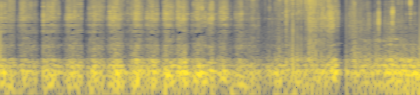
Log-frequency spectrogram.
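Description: Long nails and fingertips scratch fast and hard across the bare metal mesh grille of a black studio microphone. The result is a dense, continuous low rumbling scrape with a steady level and a brief dip just before the end.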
